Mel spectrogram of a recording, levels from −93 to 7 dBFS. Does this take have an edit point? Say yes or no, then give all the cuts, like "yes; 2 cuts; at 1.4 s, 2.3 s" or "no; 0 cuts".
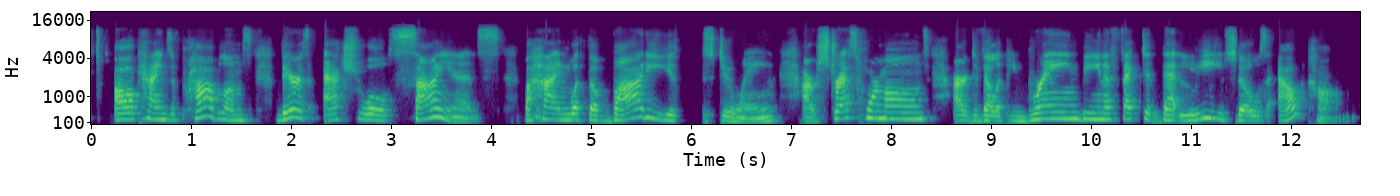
yes; 1 cut; at 11.4 s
